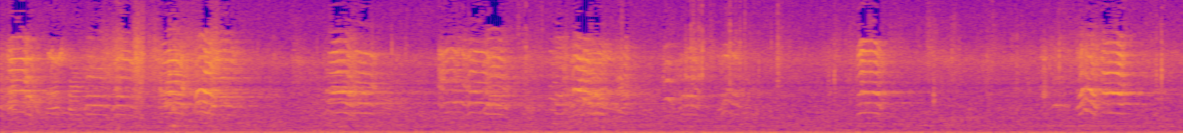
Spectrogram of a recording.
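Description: A baby macaque crying in repeated short, high-pitched squealing calls, each bending up and down in pitch, over a low steady rumble. These are the distress cries of an infant being weaned from its mother's milk.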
